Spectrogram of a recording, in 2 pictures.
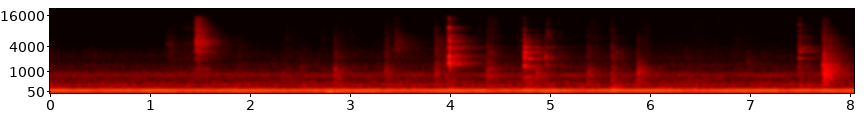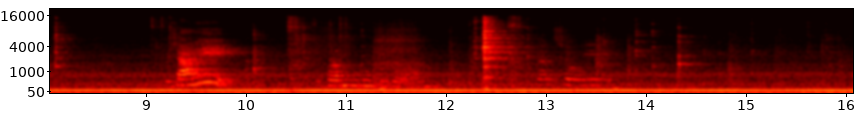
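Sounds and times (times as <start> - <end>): steady low hum: 0.0 - 16.0
utensils clinking against plates: 3.9 - 5.2, 10.0 - 16.0.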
